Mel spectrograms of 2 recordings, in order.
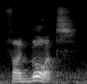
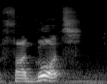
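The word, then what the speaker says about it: Фагот: let me assume that in Russian it's pronounced with the stress on the second syllable, like most words are in Russian. Fagot, which means bassoon, because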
